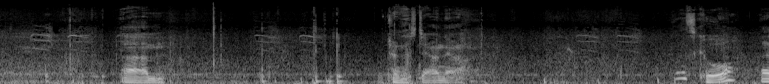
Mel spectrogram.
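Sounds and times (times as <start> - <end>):
light rustling: 0.0 - 7.6
jay calling: 0.1 - 1.6, 2.4 - 3.4, 5.6 - 6.6
speech: 1.2 - 1.8, 3.9 - 4.9, 6.8 - 7.6.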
